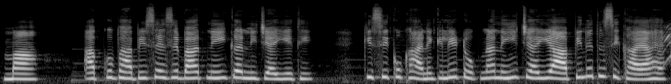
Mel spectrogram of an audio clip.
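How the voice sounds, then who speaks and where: A woman's voice: high-pitched, fairly even intonation, normal speed, fairly bright tone, soft background music, voice pushed up. A woman voicing an eager, girlish young sister-in-law in a cartoon story, wheedling sweetly.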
